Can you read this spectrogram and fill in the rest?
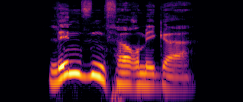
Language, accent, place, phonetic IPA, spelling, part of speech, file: German, Germany, Berlin, [ˈlɪnzn̩ˌfœʁmɪɡɐ], linsenförmiger, adjective, De-linsenförmiger.ogg
- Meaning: inflection of linsenförmig: 1. strong/mixed nominative masculine singular 2. strong genitive/dative feminine singular 3. strong genitive plural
